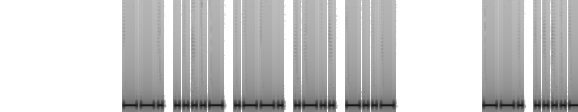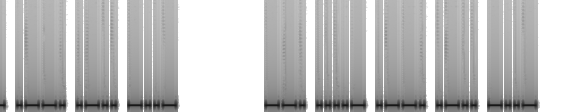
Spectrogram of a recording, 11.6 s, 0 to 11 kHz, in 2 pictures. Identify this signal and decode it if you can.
Morse code, heard as a keyed tone, about 27 wpm, 700 Hz. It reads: G4PLX G4PLX G4PLX
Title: DXCC-100 Call Signs - 5 Characters - Repeated 3x - 28wpm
